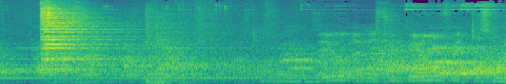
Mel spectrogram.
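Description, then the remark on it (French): Several French gendarmerie working dogs at a canine training centre bark and whine excitedly at midday feeding as kibble is handled in front of them, opening with one sharp, loud bark followed by a steady stream of yelps and whimpers, with a voice briefly audible underneath. “vu que c'est quand même des chiens de travail, ils ont des grosses dépenses énergétiques. Et voilà, le midi, ils ont envie de manger”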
